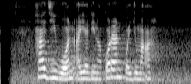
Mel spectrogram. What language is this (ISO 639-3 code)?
sun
